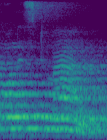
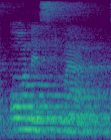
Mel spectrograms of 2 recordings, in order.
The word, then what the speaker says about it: honest: Honest, an honest man. Okay, here we have H, but the sound is O. We are pronouncing that one as honest man.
